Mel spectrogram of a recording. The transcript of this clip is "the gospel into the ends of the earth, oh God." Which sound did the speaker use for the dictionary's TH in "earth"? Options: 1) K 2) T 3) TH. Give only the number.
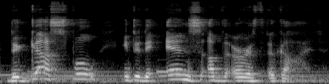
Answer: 3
